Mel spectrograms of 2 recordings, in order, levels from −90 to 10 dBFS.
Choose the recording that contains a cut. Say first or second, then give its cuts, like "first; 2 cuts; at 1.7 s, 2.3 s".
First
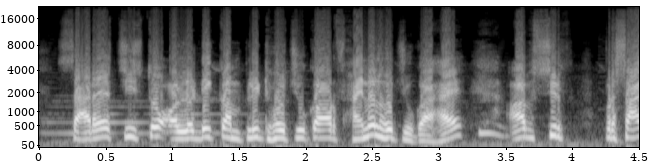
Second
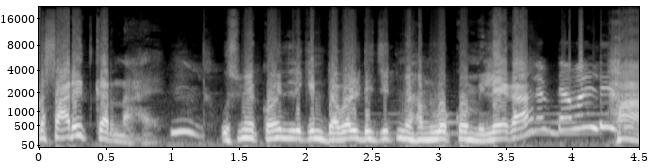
second; 1 cut; at 1.2 s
